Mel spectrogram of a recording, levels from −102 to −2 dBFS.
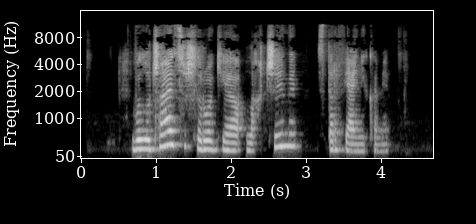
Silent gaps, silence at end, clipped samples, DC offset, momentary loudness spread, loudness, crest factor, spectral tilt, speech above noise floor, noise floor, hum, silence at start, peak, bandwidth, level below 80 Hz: none; 0.6 s; under 0.1%; under 0.1%; 17 LU; -23 LUFS; 22 dB; -2 dB/octave; 36 dB; -60 dBFS; none; 0.55 s; -4 dBFS; 11.5 kHz; -74 dBFS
